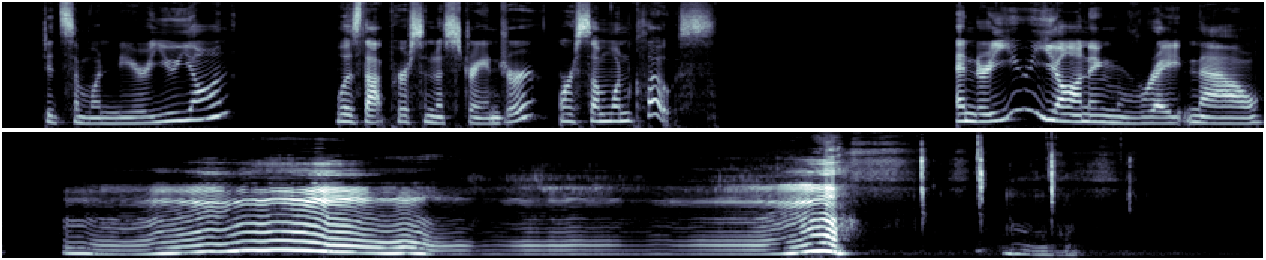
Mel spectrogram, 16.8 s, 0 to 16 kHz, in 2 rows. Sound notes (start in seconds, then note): 8.8 yawn; 14.0 lip smacking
